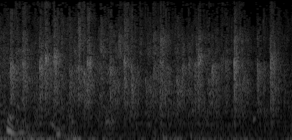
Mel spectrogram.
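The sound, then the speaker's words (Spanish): A crowd breaks into steady applause, dense overlapping claps filling the space at moderate loudness for a few seconds with no voices on top. “Bonito, un aplauso.”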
